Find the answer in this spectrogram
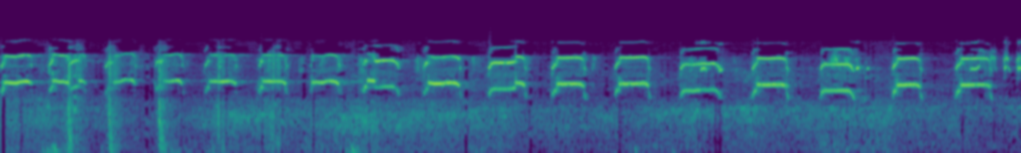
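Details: Wild bald eagle pair at a Southwest Florida nest with two eaglets, on high alert after an owl struck the female and knocked her into the nest. Loud, strained two-part squealing notes repeat steadily, about every half second.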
